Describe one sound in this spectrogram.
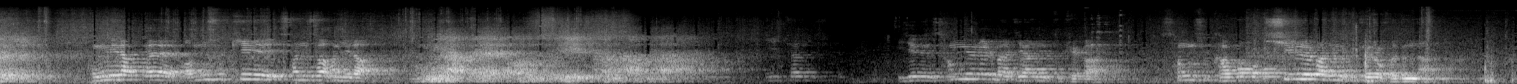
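A middle-aged man speaks formally through a microphone in a large hall.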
